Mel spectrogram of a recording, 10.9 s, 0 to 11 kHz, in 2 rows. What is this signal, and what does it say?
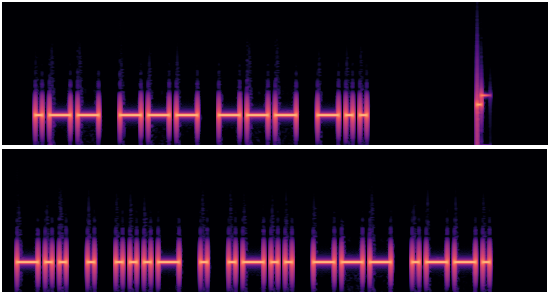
Morse code, heard as a keyed tone, about 17 wpm, 700 Hz. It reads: WOOD DEVELOP
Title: Sentences from Top 1000 Words - Review Part 2 - New Word Drill - 17wpm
